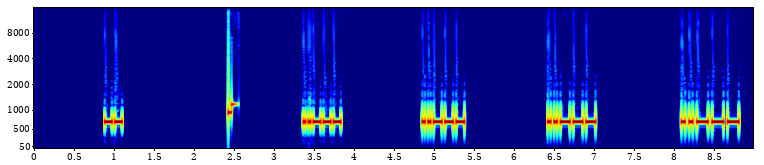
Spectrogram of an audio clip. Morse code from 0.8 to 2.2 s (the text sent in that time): M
